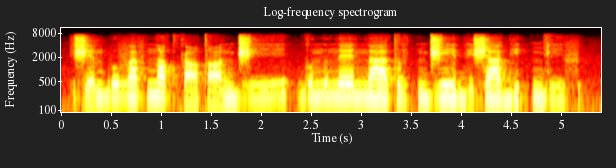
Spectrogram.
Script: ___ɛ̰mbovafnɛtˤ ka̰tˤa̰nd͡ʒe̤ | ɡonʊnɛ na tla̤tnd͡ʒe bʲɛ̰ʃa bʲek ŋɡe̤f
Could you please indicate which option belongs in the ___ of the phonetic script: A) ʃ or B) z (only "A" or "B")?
A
